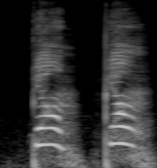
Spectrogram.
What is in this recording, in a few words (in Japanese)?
"ぴょんぴょん", kawaii voice; ASMR; 色々なワンショット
